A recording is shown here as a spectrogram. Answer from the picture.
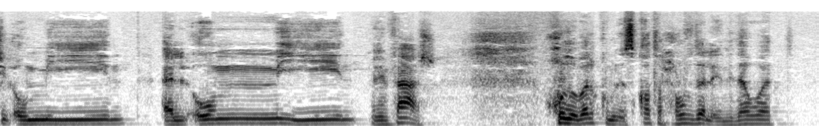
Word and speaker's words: الأميين: ده عندي مشدد قبل الياء المشددة، يبقى لابد من بيان الايه؟ الأميين، ما اقولش الأميين، الأميين، ما ينفعش.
